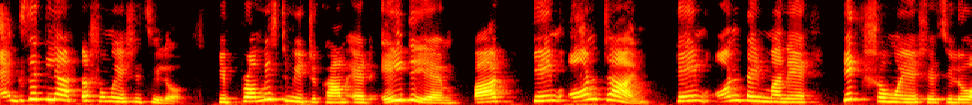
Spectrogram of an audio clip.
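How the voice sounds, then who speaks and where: A woman teaching English grammar, speaking slowly and deliberately and repeating each example sentence. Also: high voice. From Tripura, India. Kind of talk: classroom-style grammar lesson.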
